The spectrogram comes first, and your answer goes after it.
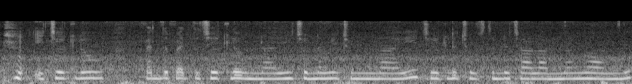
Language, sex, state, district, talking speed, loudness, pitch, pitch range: Telugu, female, Telangana, Karimnagar, 125 wpm, -16 LUFS, 275 Hz, 265-285 Hz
